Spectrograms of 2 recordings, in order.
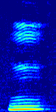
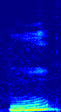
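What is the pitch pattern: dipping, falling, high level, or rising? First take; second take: high level; rising. First: The pitch stays high and level. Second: The pitch rises from middle to high. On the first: "The first tone" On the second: "the second tone, from three to five"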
